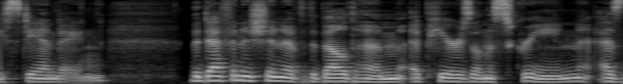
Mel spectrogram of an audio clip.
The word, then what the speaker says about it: Beldham: I thought for sure it was Bedlam forever. It's you did the dyslexia switch. I did. Yeah. But it's Beldham. Beldham.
